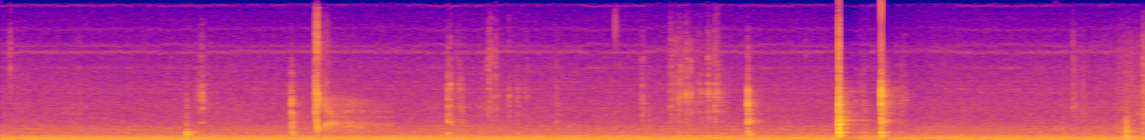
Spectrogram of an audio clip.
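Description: Metal spoon scraping and tapping inside a plastic measuring cup and against a plastic mixing bowl as sticky honey is scraped out: scattered light clicks, the loudest pair about six seconds in, over a steady low hum.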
